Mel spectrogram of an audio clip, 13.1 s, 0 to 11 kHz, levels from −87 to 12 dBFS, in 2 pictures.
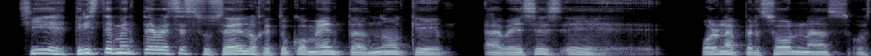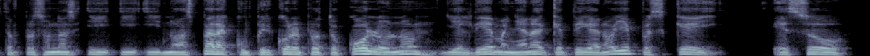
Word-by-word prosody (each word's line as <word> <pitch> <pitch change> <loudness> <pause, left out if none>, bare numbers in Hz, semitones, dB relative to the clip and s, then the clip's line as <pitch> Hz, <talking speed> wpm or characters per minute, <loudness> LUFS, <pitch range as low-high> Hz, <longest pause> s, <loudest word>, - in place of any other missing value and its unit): Sí, 190 +1 +3
¿eh? 160 -5 +3
Tristemente, 200 +4 +5
a - - +5
veces 185 -2 +3
sucede 140 0 +3
lo 140 -2 +2
que 115 - -1
tú 120 - -3
comentas, 125 -3 +2
¿no? 130 +1 +1
Que 110 -5 -2 0.3
a 110 -1 -2
veces, 110 +4 0
eh, 105 - -7 0.3
ponen 130 +2 +1
a 135 - -1
personas 115 -1 0
o 105 - -9
están 105 +1 -10
personas, 120 0 -2
y 120 -3 -4
y 115 -1 -5
y - - -2
nomás 115 0 0
para 135 0 0
cumplir 115 0 -3
con 135 +3 -1
el 120 - 0
protocolo, 125 +4 +1
¿no? 135 +3 0 0.2
Y 115 +1 -2
el 105 -2 -3
día 130 +3 -1
de - - 0
mañana 120 +1 0
que 125 -1 -4
te 125 - -7
digan: 115 -2 -1
"Oye, 165 +6 0
¿pues 120 -7 -7
qué?". 130 +2 -4
Y 100 -7 -9 0.3
eso 115 0 -2
120 Hz, 200 wpm, -20 LUFS, 115-135 Hz, 0.3 s, Tristemente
